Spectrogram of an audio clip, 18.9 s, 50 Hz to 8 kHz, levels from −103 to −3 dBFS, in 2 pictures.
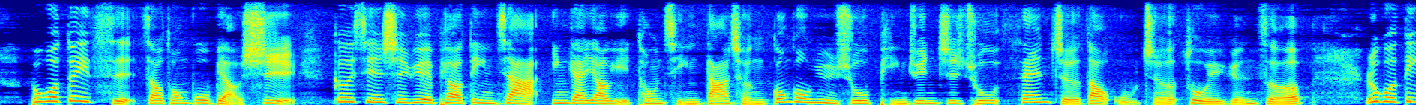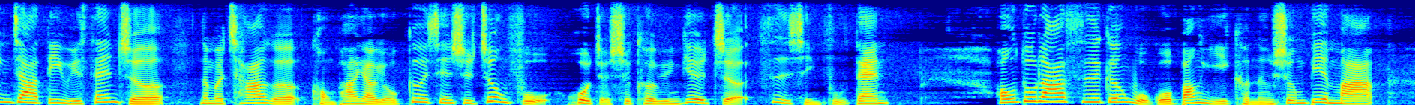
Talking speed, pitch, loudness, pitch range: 275 characters per minute, 200 Hz, -29 LUFS, 170-260 Hz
